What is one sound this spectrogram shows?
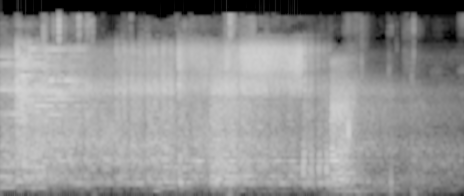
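A triumphant victory jingle plays with a shimmering swell.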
